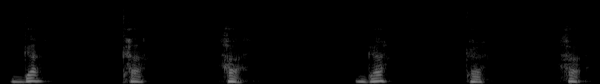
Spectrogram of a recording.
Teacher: Did you notice that the h was basically an exhale?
